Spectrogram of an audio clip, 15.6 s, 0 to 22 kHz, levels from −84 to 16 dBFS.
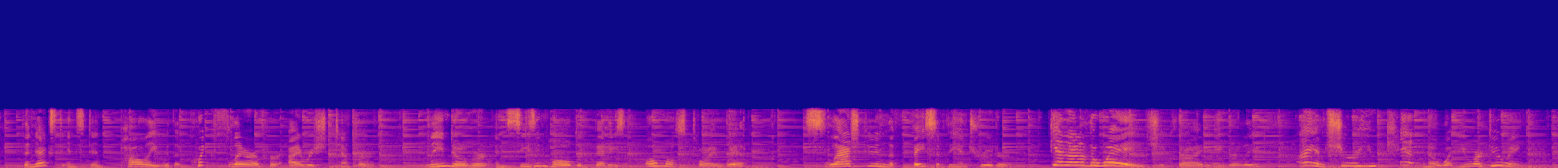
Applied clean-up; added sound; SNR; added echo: none; Acoustic guitar; 12 dB; none.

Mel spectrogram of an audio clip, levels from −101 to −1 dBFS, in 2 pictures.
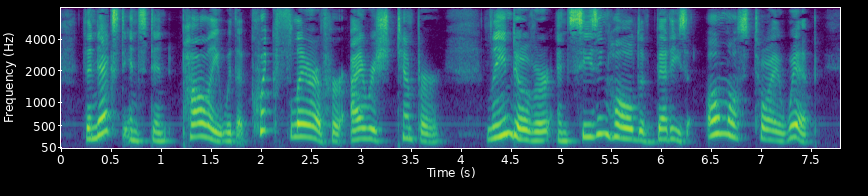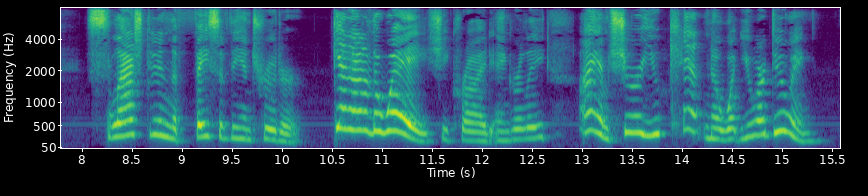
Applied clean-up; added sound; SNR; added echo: none; none; none; none.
